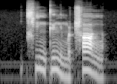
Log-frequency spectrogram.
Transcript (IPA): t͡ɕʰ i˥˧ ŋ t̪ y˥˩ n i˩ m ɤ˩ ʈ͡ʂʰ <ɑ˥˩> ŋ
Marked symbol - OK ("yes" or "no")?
yes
